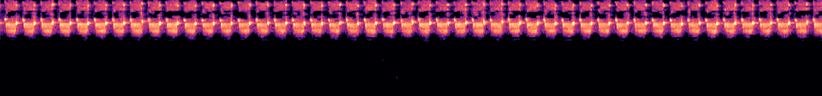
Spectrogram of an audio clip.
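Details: Continuous pulsed song of a River warbler, a high, rasping, sewing-machine-like chatter repeated at an even fast rate, with a brief soft lower sound near the middle.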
